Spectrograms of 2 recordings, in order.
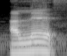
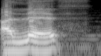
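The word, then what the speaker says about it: alef: Now how is it pronounced? It is silent. Now you might be surprised and you are you are confused. Yes, in Hebrew the letter alf is silent, right?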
